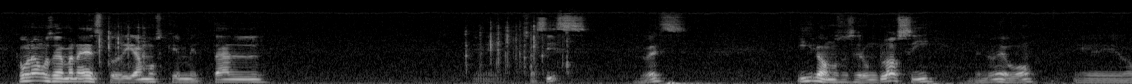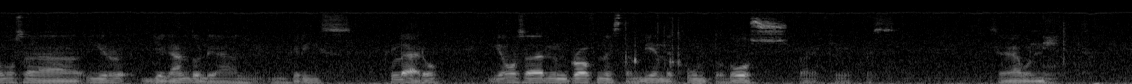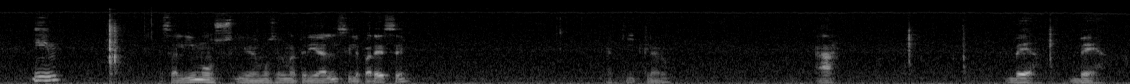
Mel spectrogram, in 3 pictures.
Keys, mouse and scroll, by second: 1.7-2.1 typing, 5.4 space, 5.6 c, 5.8 a, 5.9 s, 6.3 Return, 8.6 click, 10.7 click, 12.1 click, 13.4-15.7 drag, 17.0 click, 18.2 KP_Decimal, 18.6 KP_2, 18.8 KP_Enter, 20.1 scroll down 2, 21.7 click, 22.6 Tab, 24.4 z, 25.8 click, 29.1 click, 30.5 click, 31.3-31.7 scroll down 1, 32.2 scroll down 1, 32.6 shift+middle click, 33.2-33.8 shift+scroll up 3.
